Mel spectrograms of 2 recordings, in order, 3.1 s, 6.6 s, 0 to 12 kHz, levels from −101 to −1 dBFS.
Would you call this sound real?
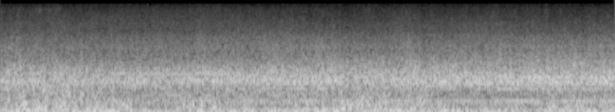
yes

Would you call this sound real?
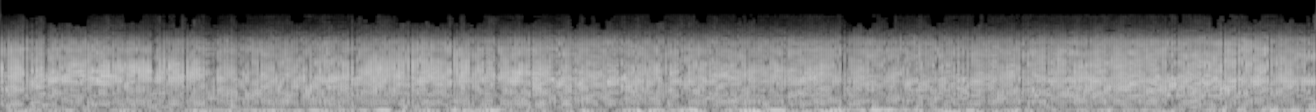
no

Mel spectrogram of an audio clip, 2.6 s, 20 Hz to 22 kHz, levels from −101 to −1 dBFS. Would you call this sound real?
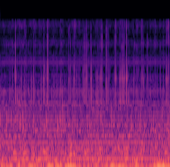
no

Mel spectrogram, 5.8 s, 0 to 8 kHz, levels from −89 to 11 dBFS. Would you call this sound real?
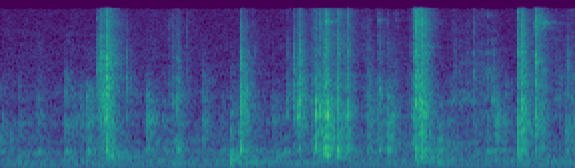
yes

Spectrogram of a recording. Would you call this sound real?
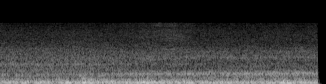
yes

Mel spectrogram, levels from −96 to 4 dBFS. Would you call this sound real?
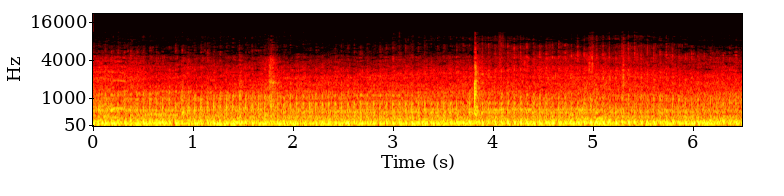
yes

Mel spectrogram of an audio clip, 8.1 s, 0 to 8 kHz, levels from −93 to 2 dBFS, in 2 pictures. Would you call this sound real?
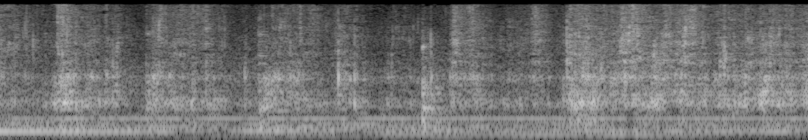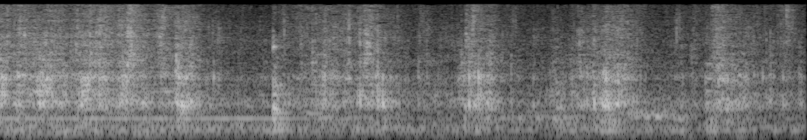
yes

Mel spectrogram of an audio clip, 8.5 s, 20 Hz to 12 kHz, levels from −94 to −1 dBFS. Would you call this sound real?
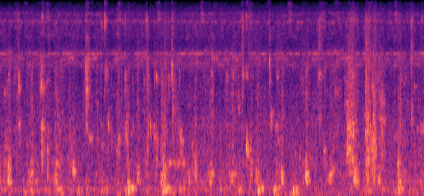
yes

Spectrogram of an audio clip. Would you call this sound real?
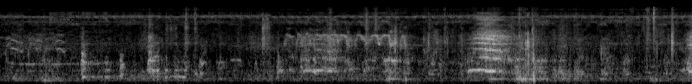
no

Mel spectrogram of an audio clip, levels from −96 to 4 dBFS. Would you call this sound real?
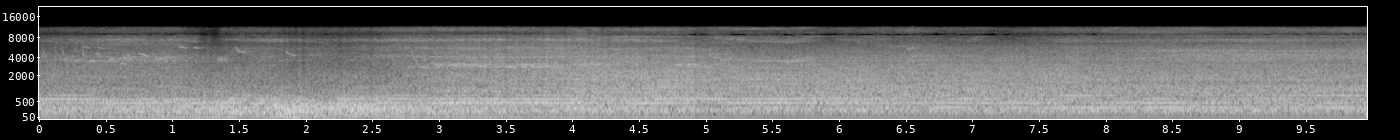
yes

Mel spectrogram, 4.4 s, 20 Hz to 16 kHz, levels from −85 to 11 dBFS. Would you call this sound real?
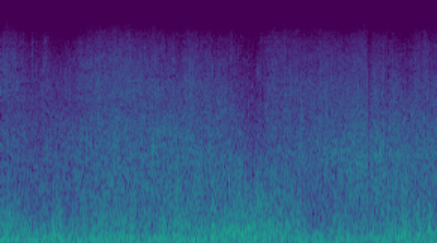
no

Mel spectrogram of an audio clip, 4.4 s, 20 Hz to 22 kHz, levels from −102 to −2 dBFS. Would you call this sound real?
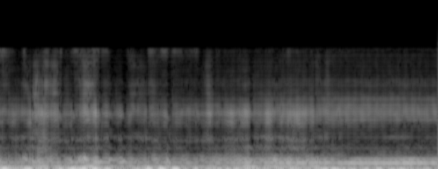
no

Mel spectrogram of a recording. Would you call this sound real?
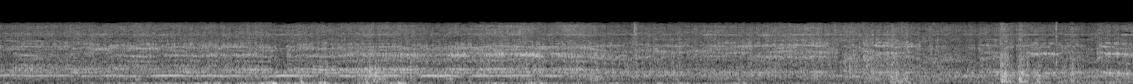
no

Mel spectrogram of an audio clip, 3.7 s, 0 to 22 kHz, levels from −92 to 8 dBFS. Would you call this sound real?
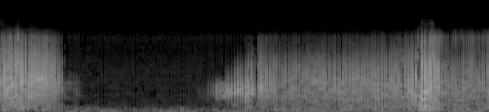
no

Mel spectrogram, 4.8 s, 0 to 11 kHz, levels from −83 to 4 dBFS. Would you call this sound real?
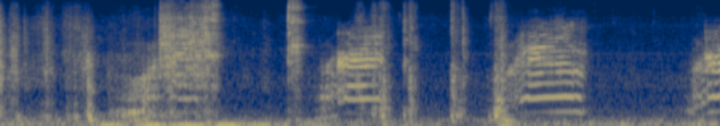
yes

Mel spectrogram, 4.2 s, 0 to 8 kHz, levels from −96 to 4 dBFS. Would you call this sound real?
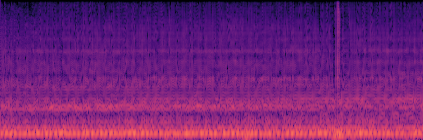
no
